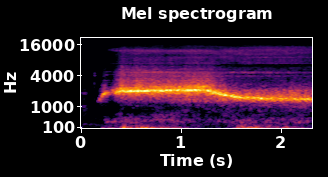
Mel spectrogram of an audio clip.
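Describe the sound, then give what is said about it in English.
Someone whistles the theme tune of the Maniac Cop film series, holding one long, steady note that drifts slightly higher and then slides lower near the end. It is fairly clear, with no talking over it. “I can't whistle. But was it that fucking theme song that carries through from this entire series?”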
